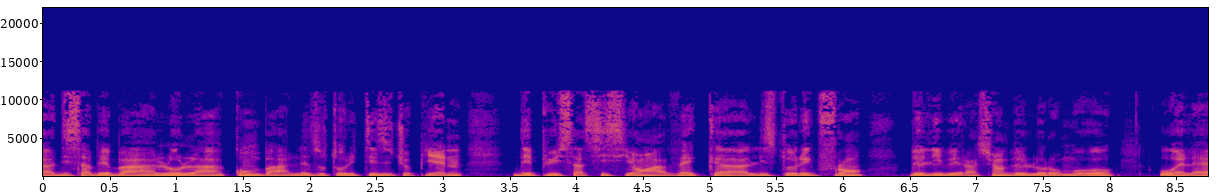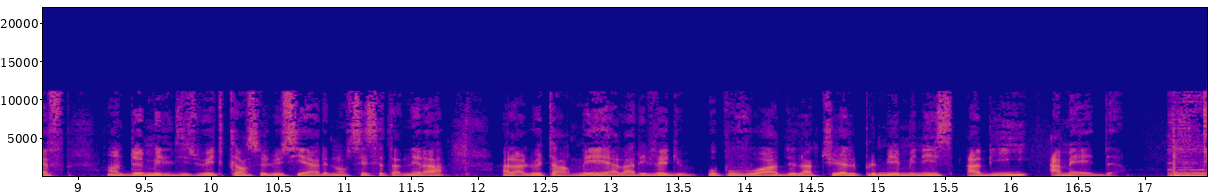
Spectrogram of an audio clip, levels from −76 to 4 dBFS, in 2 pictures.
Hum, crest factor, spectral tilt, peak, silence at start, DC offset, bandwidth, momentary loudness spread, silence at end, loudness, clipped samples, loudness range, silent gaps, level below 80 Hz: none; 18 dB; -5.5 dB/octave; -8 dBFS; 0 s; under 0.1%; 11.5 kHz; 6 LU; 0 s; -26 LUFS; under 0.1%; 1 LU; none; -44 dBFS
